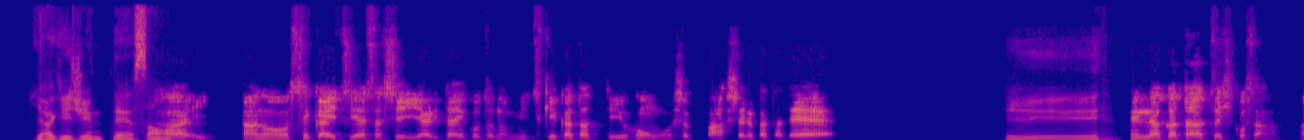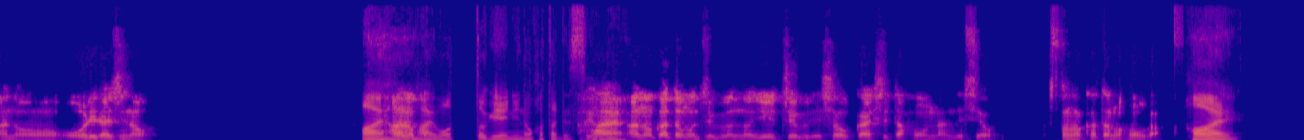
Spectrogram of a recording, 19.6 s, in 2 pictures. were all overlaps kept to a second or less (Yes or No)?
Yes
